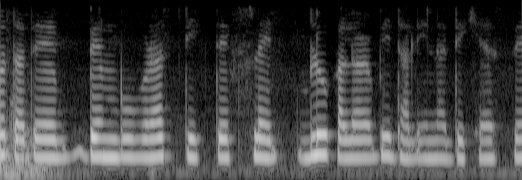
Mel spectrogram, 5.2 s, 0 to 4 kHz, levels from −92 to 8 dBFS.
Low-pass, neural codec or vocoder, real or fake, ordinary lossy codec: 3.6 kHz; none; real; none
